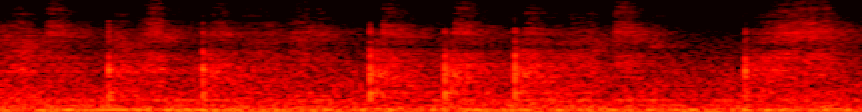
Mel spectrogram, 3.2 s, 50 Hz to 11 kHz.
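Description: Chalk scratches across a board during a Class 12 physics lecture on moving charges and magnetism, with quick, evenly spaced strokes tapping out a steady rhythm at low volume.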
